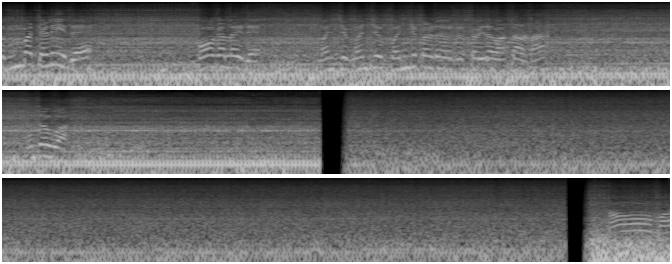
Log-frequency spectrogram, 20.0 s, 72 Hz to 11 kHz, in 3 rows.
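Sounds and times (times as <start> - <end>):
motorcycle engine: 0.0 - 19.8
wind and road noise: 0.0 - 20.0.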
